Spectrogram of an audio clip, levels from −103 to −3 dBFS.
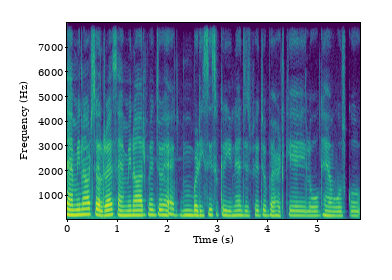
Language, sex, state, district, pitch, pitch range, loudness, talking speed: Hindi, female, Delhi, New Delhi, 195 Hz, 185-205 Hz, -18 LUFS, 225 wpm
